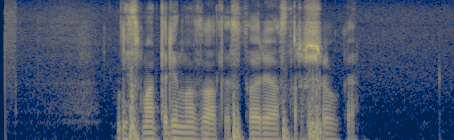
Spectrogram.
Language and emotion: Russian, neutral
